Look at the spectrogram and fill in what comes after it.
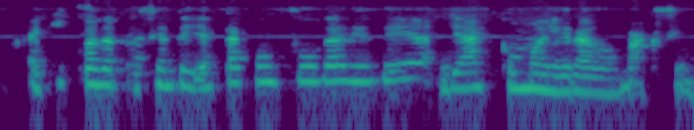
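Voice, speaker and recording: A woman talks very fast with lively intonation. Her voice is somewhat breathy. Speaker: psychology lecturer. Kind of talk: lecture.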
